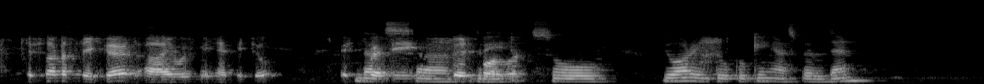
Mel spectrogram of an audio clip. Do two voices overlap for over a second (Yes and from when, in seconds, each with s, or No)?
Yes, from 3.6 s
